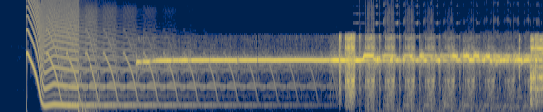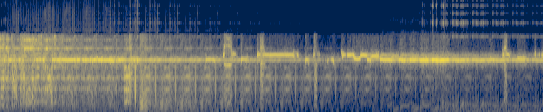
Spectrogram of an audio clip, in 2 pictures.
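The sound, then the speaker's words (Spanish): An improvised little tune on a small whistle opens with quick sliding notes, then moves into long, shrill, sustained tones that waver and step between pitches, played alone without talk. “Les voy a mandar una cancioncita que voy a improvisar con un silbatito.”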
